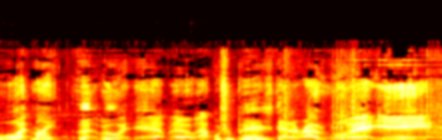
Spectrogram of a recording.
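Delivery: loud, high Cockney caricature; working-class Cockney. Acted. Imitating Coward before he acquired an accent, loud Cockney. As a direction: bellow it like a Cockney barrow boy. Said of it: "He was a working class boy".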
